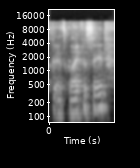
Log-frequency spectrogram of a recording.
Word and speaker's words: glyphosate: Sure, and yeah, it's glyphosate. It's a tough one to Glyphosate, pronounce.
